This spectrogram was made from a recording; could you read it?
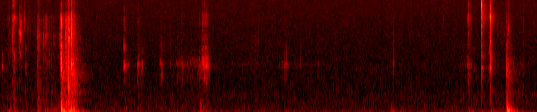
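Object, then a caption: Bar of soap cut with a knife blade. A utility knife blade carves and scrapes the surface of a handheld solid white bar of soap with a black glitter coating. Sharp, crisp cuts and short gritty scrapes come in scattered bursts, with bright clicks and a dull low thump under the strongest strokes. Quiet gaps separate the strokes.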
